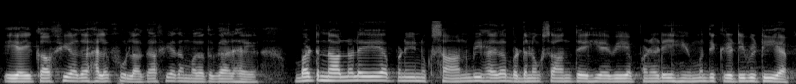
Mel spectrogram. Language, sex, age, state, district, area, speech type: Punjabi, male, 30-45, Punjab, Patiala, urban, spontaneous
